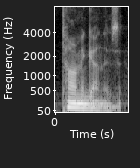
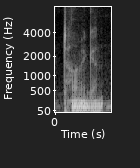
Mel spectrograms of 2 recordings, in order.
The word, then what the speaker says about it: ptarmigan: Ptarmigan is the pronunciation. I'm sorry, ptarmigan.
